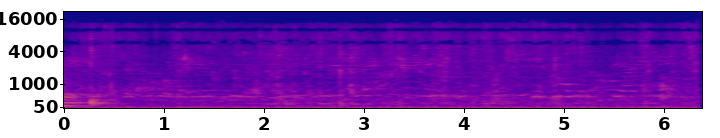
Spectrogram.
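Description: Water from a garden hose pouring steadily into a plastic bucket packed with leafy moringa branches, a continuous rushing splash as the leaves are washed.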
